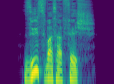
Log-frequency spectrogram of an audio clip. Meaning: freshwater fish
- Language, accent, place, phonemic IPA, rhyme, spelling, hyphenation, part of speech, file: German, Germany, Berlin, /ˈzyːsvasɐˌfɪʃ/, -ɪʃ, Süßwasserfisch, Süß‧was‧ser‧fisch, noun, De-Süßwasserfisch.ogg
